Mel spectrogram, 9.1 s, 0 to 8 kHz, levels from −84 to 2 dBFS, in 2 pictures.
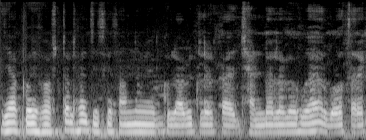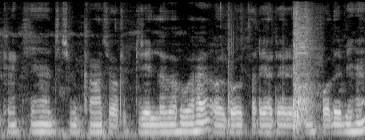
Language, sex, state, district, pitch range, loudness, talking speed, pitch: Hindi, male, Jharkhand, Palamu, 110-120 Hz, -17 LUFS, 215 wpm, 115 Hz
